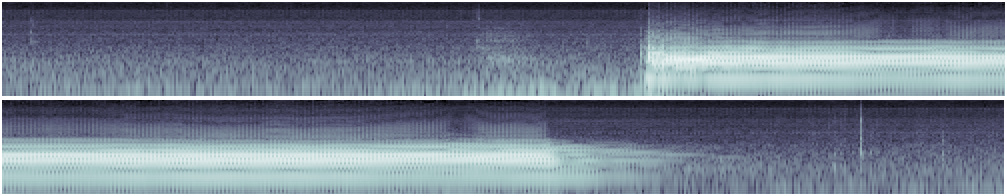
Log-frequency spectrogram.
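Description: Trombone sounding one long, steady, unwavering note that starts abruptly about five seconds in, holds for about seven seconds, then stops and fades out in the room's echo.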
